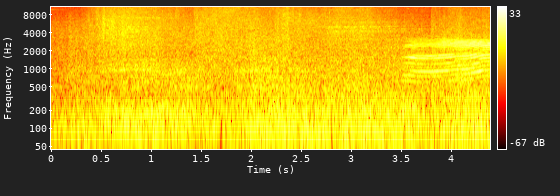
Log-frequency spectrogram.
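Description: Loud, dense explosive roaring from fireballs bursting in a video game amid fire everywhere, a continuous heavy rumble with no clear gaps, joined near the end by bright warbling tonal effects.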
